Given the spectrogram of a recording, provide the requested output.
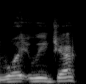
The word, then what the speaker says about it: Ouija: How do you say Ouija? Isn't that not Ouija? Ouija. It's Ouija. That's the actual pronunciation for it. Okay. There was actually some advertisements back at the turn of the century where they put in the pronunciation key in there, so it is Ouija.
